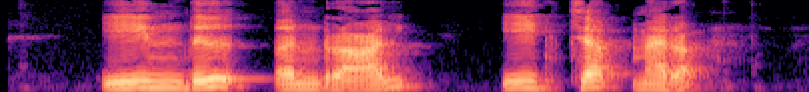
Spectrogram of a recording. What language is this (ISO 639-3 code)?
tam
